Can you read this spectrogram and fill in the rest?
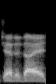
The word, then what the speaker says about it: Jedidiah: It's just my name, Jedediah Jenkins, like spelled like Jedi Dia.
